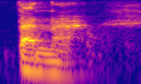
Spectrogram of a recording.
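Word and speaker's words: Tannat: La T en las palabras francesas no se pronuncia cuando está al final. Entonces, la pronunciación es Taná.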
